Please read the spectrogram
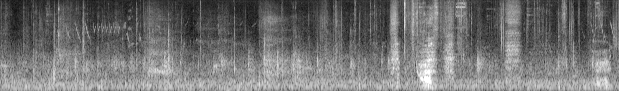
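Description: Horse hooves clip-clopping on stone paving, with a louder call falling in pitch about eight and a half seconds in.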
